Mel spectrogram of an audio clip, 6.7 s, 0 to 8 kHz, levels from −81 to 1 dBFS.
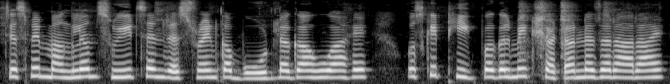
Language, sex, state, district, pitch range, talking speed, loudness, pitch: Hindi, female, Madhya Pradesh, Bhopal, 240-265 Hz, 160 wpm, -13 LUFS, 250 Hz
